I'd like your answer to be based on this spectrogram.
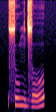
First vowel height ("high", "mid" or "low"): high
